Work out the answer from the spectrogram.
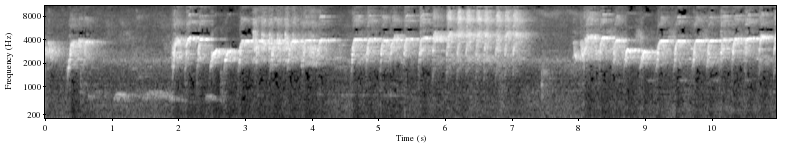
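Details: Lure song of a greater green leafbird for coaxing a silent bird into voice: bursts of fast, bright chirping phrases, stepped up and down in pitch, separated by brief pauses, with a soft low warble early on.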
